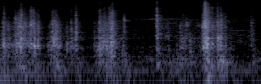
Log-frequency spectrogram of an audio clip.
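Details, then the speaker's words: Cheap late-model DVD/VCR combo from Goodwill, after a fix: clicks and motor whirring as the cassette pulls in and the tape wraps the heads and plays. Normal load and play. "She took it. It's going around the heads. It's playing."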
